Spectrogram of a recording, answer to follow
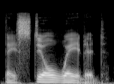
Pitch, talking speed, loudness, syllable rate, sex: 90 Hz, 155 wpm, -12 LUFS, 3.9 syllables/s, male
